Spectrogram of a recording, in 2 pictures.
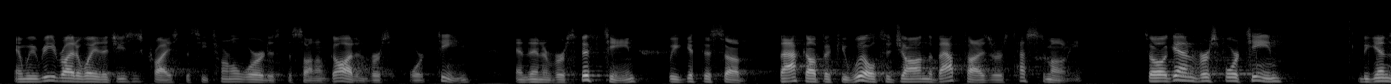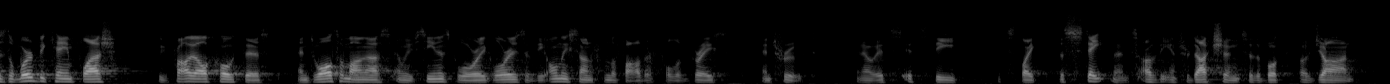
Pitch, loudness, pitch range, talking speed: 125 Hz, -36 LUFS, 105-135 Hz, 195 wpm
